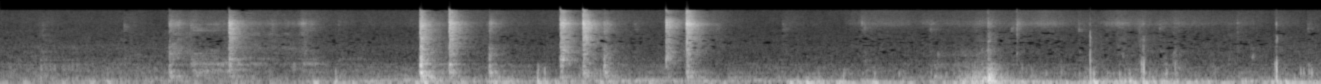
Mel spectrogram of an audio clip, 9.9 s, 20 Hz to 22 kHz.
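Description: Relays on the control board of an AEG Öko Lavamat 60600 washing machine clicking as the program runs, several sharp clicks in quick pairs between about one and five seconds in, then fainter scattered ticks.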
